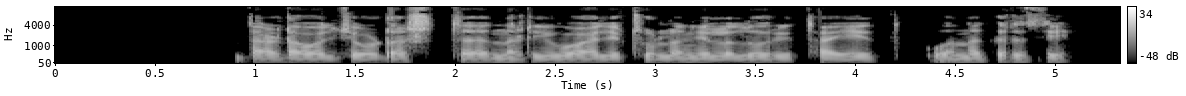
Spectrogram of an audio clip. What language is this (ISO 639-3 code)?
pus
